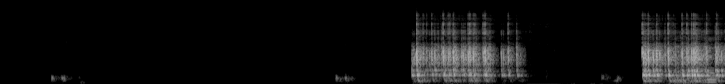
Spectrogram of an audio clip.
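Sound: dice being rolled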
